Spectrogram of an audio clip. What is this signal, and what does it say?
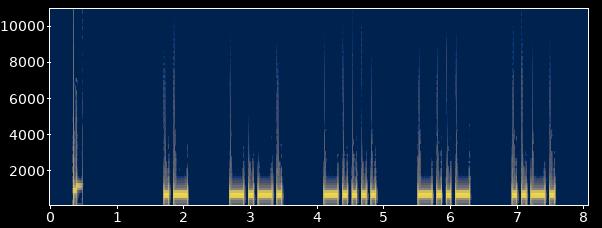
Morse code, heard as a keyed tone, about 17 wpm, spaced as for 10 wpm, 700 Hz. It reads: AC6XF
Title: USA Call Signs - 5 Characters - 3x Character Spacing - 17wpm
